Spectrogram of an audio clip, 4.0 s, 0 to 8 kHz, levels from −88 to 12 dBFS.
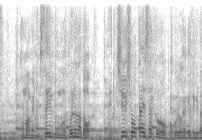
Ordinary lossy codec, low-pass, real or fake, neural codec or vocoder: none; none; fake; codec, 16 kHz, 4 kbps, FreqCodec, smaller model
